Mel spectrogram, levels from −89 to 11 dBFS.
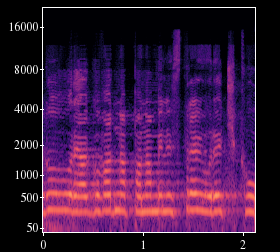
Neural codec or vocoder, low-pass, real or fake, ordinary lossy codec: none; 14.4 kHz; real; Opus, 16 kbps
